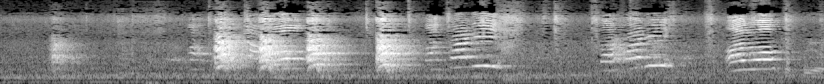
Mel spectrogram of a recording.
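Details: A female Welsh Corgi puppy gives high, squeaky yips and whines that slide downward in pitch.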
